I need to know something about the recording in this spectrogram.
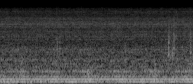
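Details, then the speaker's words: Kenmore 80 Series washing machine on extra slow agitation, large cold load, preliminary test: steady, quiet low motor hum with almost no other sounds, no knocks, squeals or grinding; normal healthy agitation. "that's quiet granted yes it's on extra slow but that's quiet you just hear the hum of the motor there's almost no other sounds"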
